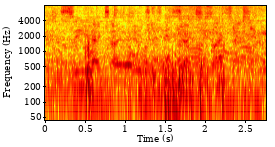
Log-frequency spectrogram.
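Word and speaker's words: XXIO: that's the only one I know but it's pronounced CX iio now lot of people say well if that's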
